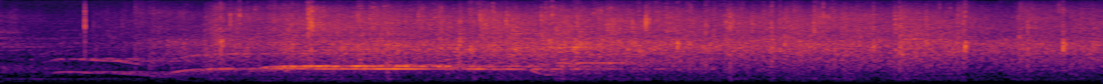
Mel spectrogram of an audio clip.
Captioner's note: applause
